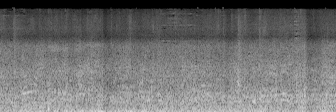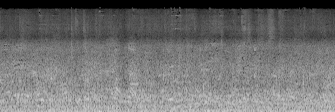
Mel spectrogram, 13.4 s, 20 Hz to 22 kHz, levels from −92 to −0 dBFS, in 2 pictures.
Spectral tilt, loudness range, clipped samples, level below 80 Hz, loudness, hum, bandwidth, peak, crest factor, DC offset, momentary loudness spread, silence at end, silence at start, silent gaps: -5.5 dB/octave; 1 LU; under 0.1%; -26 dBFS; -21 LUFS; none; 16.5 kHz; -4 dBFS; 16 dB; under 0.1%; 2 LU; 0 s; 0 s; none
